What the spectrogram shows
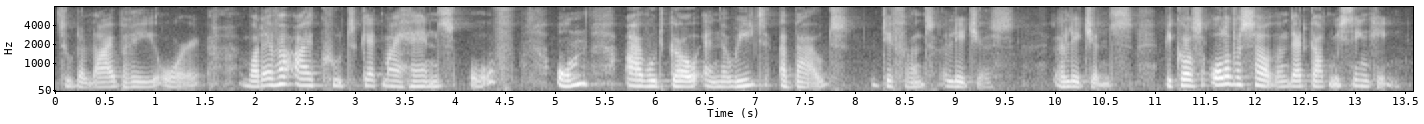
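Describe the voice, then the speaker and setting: At a church service, a middle-aged woman from the Netherlands shares her personal testimony in a Dutch accent. Her medium-pitched voice has vocal fry and a slightly mellow quality, and her delivery is halting with frequent pauses and restarts.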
